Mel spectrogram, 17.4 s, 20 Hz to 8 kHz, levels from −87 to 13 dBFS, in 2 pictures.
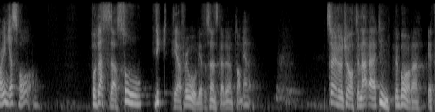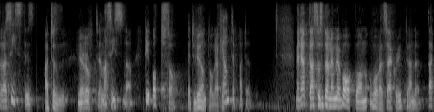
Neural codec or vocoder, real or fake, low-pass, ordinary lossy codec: codec, 16 kHz, 0.5 kbps, X-Codec, HuBERT features, trained on balanced general audio; fake; 7.2 kHz; AAC, 32 kbps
